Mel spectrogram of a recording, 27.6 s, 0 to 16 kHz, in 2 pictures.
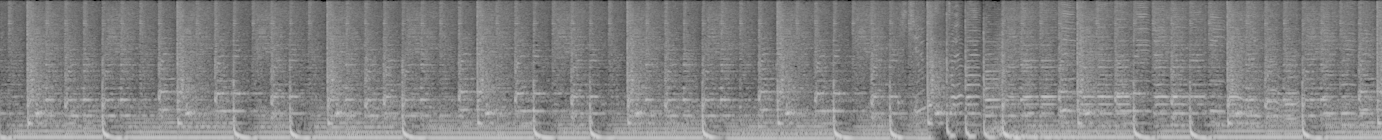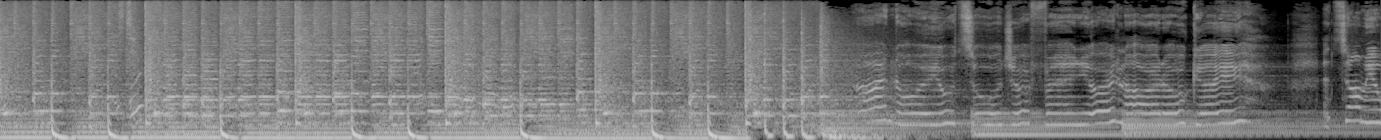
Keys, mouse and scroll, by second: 0.8 click.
